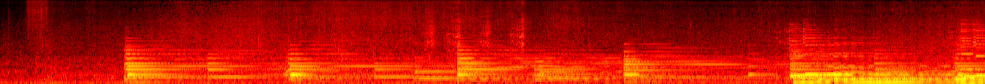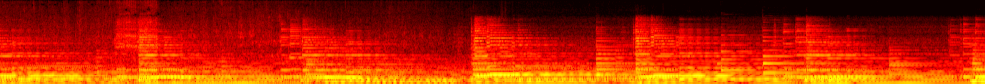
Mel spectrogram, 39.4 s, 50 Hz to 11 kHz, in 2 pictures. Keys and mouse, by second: 0.6 ctrl+z, 1.2 ctrl+z, 1.6 ctrl+z, 1.9 ctrl+z, 2.2 ctrl+z, 2.3 right click, 2.5 ctrl+z, 2.8 right click, 3.2 ctrl+z, 4.6 ctrl+z, 6.0 ctrl+z, 6.3 ctrl+z, 6.4 ctrl+z, 6.6 ctrl+z, 6.9 ctrl+z, 7.0 ctrl+z, 7.4 ctrl+z, 7.6 ctrl+z, 8.4 ctrl+z, 8.7 ctrl+z, 8.9 ctrl+z, 9.2 ctrl+z, 9.5 ctrl+z, 10.2 ctrl+z, 10.8 right click, 11.0 ctrl+z, 11.3 ctrl+z, 11.8 ctrl+z, 13.7 ctrl+z, 16.5 ctrl+z, 17.4 ctrl+z, 19.7 ctrl+z, 21.0 ctrl+z, 22.8 ctrl+z, 24.1 ctrl+z, 24.6 ctrl+z, 25.6 ctrl+z, 25.8 ctrl+z, 26.4 ctrl+z, 26.6 ctrl+z, 27.1 ctrl+z, 27.3 ctrl+z, 27.7 ctrl+z, 30.2 ctrl+z, 31.0 ctrl+z, 31.2 ctrl+z, 31.6 ctrl+z, 33.9 ctrl+z, 34.5 ctrl+z, 34.8 ctrl+z, 36.9 ctrl+z, 37.1 ctrl+z, 37.3 ctrl+z, 37.7 ctrl+z, 38.0 ctrl+z, 39.2 ctrl+z.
